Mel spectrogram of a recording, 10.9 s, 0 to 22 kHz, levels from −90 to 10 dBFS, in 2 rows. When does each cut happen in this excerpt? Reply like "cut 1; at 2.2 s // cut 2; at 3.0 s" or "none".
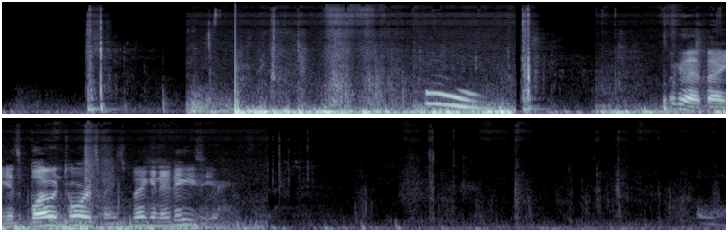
cut 1; at 1.7 s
